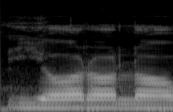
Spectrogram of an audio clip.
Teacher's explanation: इसमें आपको कहीं भी आपका मुंह के अंदर कहीं भी जीभ कहीं भी स्पर्श नहीं करेगा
